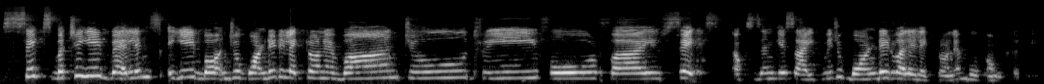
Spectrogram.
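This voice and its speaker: High-voiced woman teaching chemistry. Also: steady tone, a bit bright, poor audio. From India. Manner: brisk, questioning students, counting aloud. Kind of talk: live classroom revision lesson.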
